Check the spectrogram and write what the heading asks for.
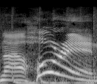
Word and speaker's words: Niall Horan: But I'm also glad he told me that because I think I've been pronouncing it wrong my entire life. – I was like, it's Niall Horan.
